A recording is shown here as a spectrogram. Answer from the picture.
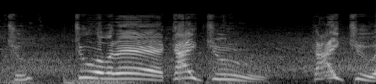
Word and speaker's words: kaiju: Kaiu. Actually, that's probably the better pronounce. K. Who threw over yeti? Kaiu. It's almost like a chu at the end.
